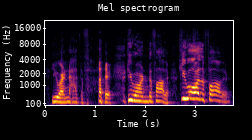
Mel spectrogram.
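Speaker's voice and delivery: building from plain to a loud, high announcement; talk show reveal. Acted. Host reading out paternity results, rising to a loud reveal. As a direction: build each line up like a TV host's big reveal.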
